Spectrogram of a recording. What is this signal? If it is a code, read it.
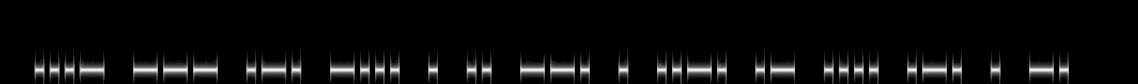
Morse code, heard as a keyed tone, about 16 wpm, spaced as for 14 wpm, 680 Hz. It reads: VORBEIGEFAHREN
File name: Morsekurs / Witze / Witz 20. September 2022 70 F80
